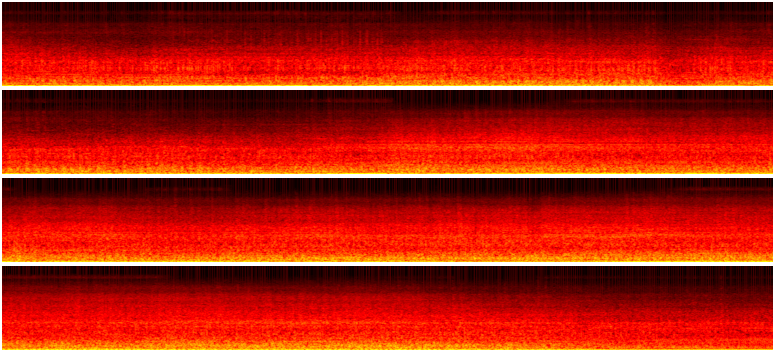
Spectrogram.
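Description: Snowmobile engine running under way, a steady low drone whose pitch shifts in small steps as the throttle changes, with a brief drop about seven seconds in.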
